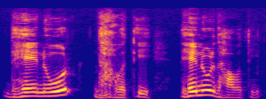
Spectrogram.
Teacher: तो ये धेनु विसर्ग के स्थान पर हुआ आधा र। अब यहां पर पीछे धा है तो ये र जो है ये धा के ऊपर चला जाएगा, र धा के ऊपर लग जाएगा और शब्द बनेगा धेनुर धावती, धेनुर धावती।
